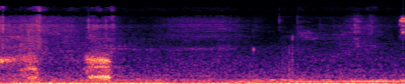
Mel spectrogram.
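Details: Homeless street cats in a Moroccan neighborhood, fed outdoors and wary of one another; two short, tonal meows within the first second, followed by a steady low hum and faint street background.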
